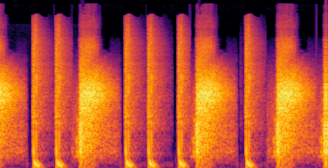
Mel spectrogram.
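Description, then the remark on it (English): A rapid flurry of about ten loud, sharp open-handed slaps, a nun striking a schoolboy's face, cracking in a quick uneven rhythm, some short and clipped, others ringing out slightly longer, with no voices. “With the speed of Floyd Mayweather, she rained open-handed blows to his face.”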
